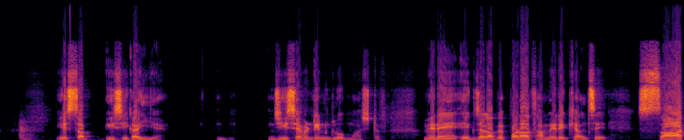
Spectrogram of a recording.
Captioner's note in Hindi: नाक से की जाने वाली आवाज़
